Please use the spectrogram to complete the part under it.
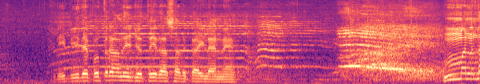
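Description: A man speaks passionately into a microphone, heard through loudspeakers in a reverberant hall.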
